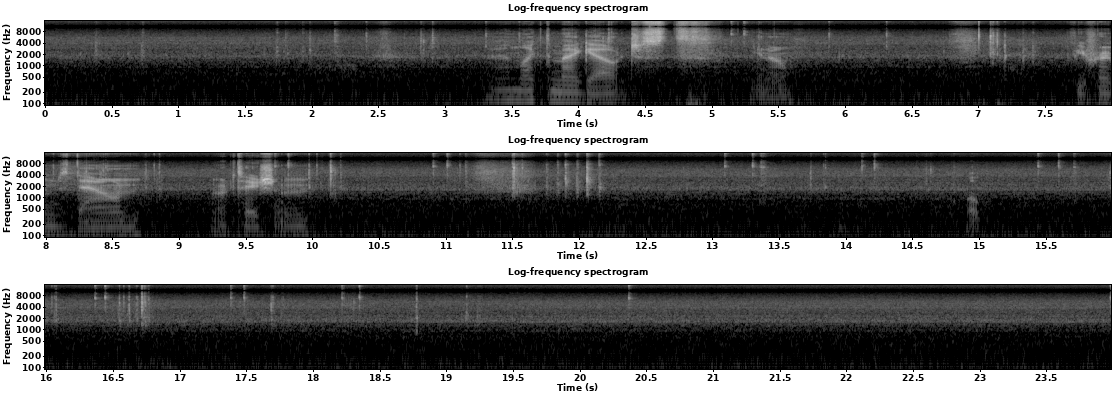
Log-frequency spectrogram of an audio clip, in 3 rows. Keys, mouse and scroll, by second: 0.3 Left, 0.7 Right, 1.0 Right, 2.1 Right, 2.2 Right, 4.6 g, 7.7 Right, 8.2 Right, 9.2 r, 10.4 r, 12.2-12.5 Right, 14.1 r.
